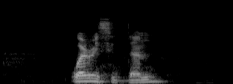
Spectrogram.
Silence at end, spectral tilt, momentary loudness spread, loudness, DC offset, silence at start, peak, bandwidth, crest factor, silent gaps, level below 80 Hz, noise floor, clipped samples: 0.7 s; -5 dB/octave; 10 LU; -31 LUFS; under 0.1%; 0.7 s; -12 dBFS; 9.4 kHz; 22 dB; none; -62 dBFS; -72 dBFS; under 0.1%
